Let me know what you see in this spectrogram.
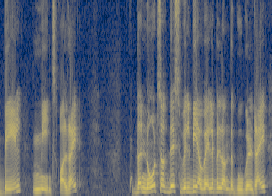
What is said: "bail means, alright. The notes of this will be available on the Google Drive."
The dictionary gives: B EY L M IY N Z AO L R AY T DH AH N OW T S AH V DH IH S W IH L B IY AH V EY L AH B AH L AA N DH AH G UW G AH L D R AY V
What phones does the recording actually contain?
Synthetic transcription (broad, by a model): B EY L M IY N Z AO L R AY T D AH N OW T S AH V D IH S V IH L B IY AH V EY L AH B AH L AA N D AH G UW G AH L D R AY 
